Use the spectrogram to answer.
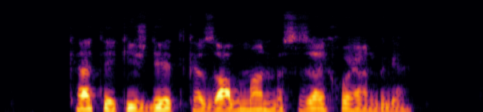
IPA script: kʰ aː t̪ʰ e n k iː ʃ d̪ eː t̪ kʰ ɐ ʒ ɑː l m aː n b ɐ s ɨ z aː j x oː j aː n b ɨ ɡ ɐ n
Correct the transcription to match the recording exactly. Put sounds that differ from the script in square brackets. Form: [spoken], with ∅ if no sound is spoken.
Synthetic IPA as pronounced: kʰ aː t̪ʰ e [∅] k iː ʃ d̪ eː t̪ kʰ ɐ [z] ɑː l m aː n b ɐ s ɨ z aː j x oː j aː n b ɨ ɡ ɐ n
